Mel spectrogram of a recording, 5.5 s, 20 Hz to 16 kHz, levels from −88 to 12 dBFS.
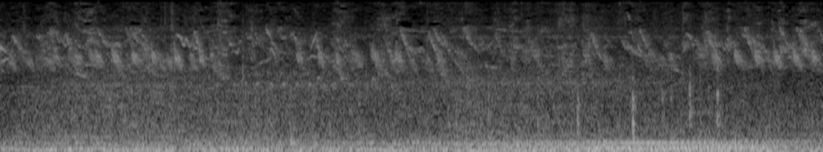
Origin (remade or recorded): recorded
